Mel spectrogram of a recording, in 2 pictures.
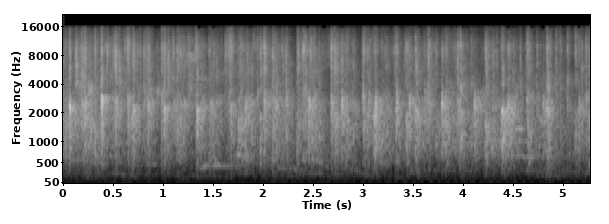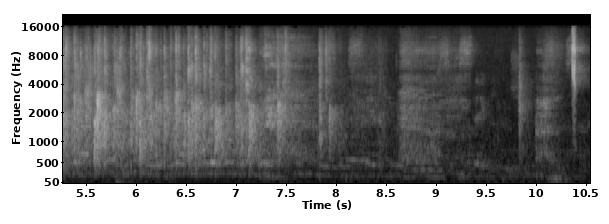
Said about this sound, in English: Come on, give these two great men a hand clap of praise. Praise the Lord.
